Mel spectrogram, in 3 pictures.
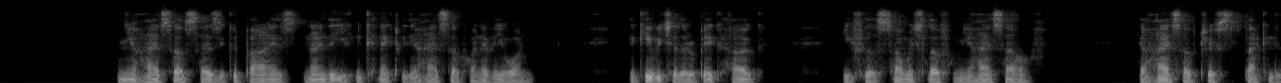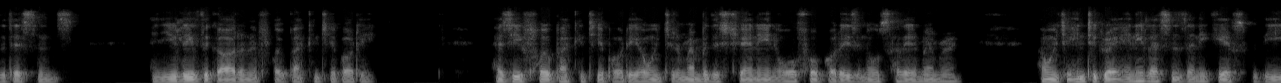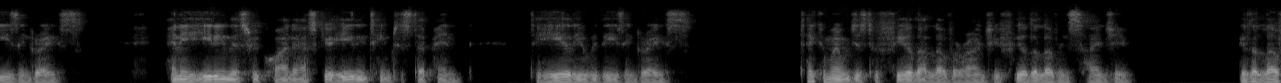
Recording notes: Bonus Episode - From Zoom Healing Session. Recorded during a profound healing session via Zoom.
